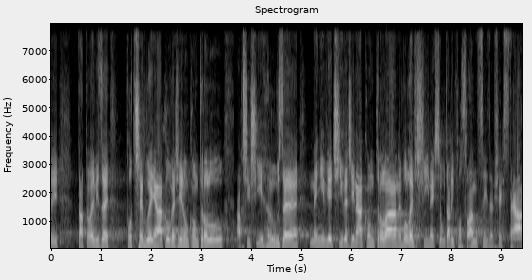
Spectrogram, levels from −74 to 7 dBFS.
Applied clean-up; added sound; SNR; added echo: none; none; none; none.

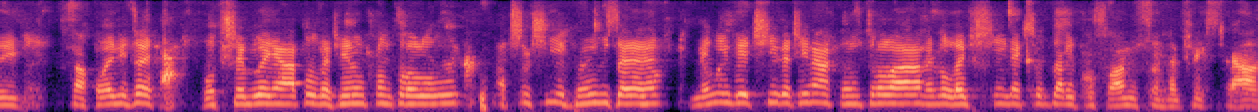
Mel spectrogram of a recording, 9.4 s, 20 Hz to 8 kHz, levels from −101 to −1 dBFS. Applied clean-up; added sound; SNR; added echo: neural mask model Resemble Enhance denoiser.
